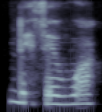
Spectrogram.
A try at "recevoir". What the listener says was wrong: Marcala más a la R, bien, en la base de la garganta.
